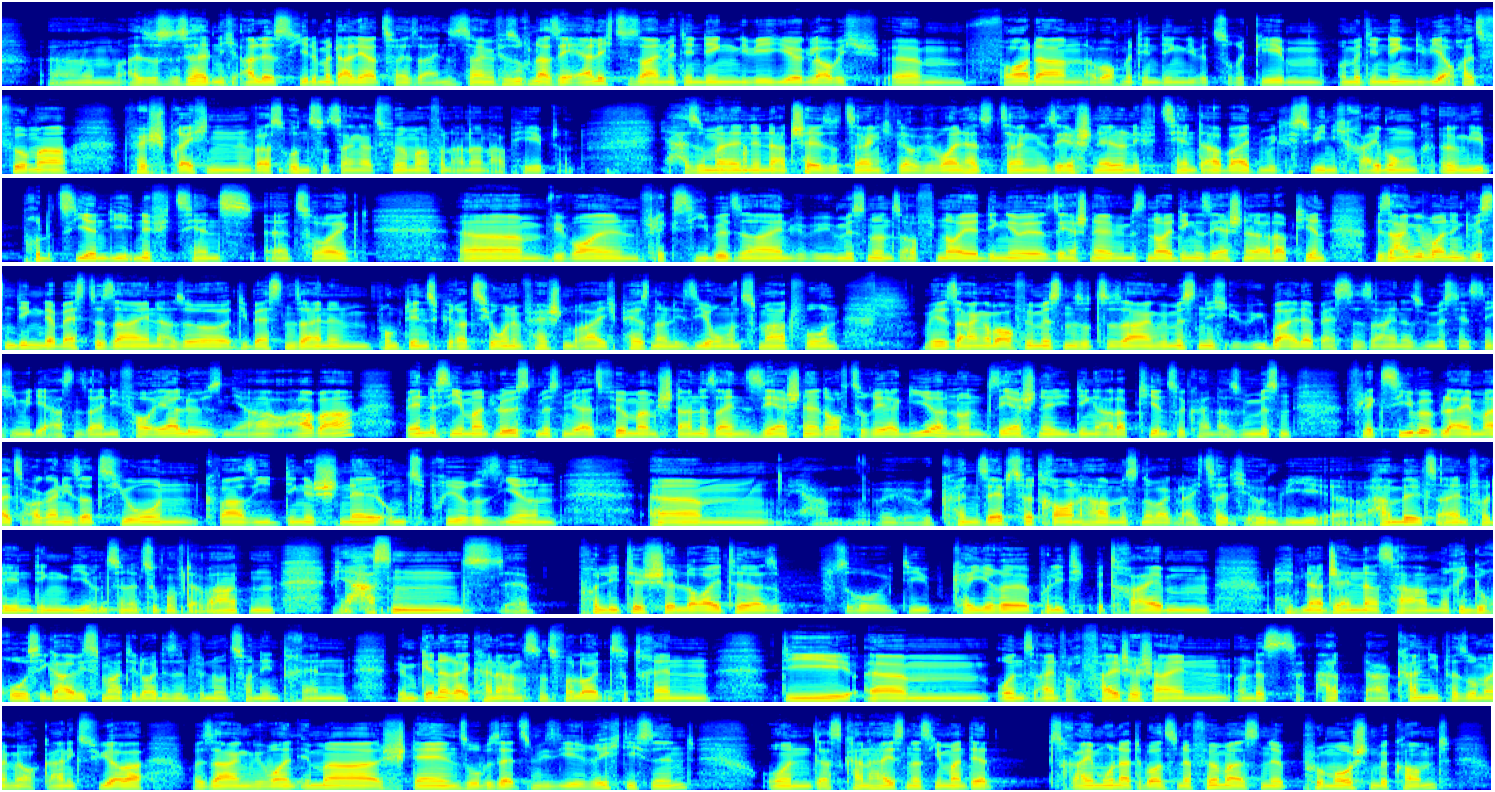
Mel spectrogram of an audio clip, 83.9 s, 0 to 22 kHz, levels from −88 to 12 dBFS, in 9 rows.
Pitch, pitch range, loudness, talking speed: 105 Hz, 100-110 Hz, -22 LUFS, 210 wpm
